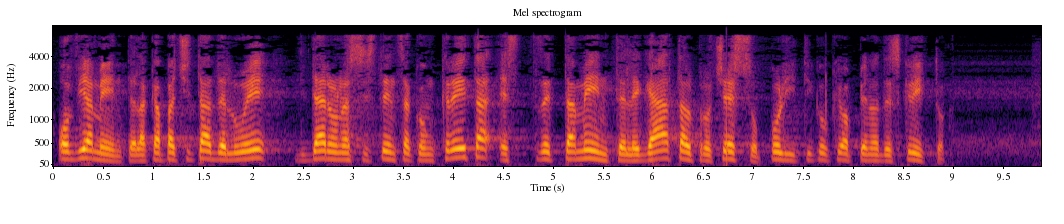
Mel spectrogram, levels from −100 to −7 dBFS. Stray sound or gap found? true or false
false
